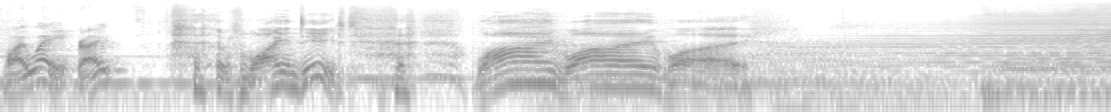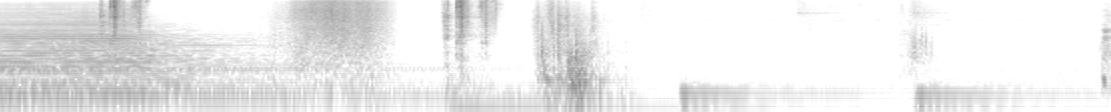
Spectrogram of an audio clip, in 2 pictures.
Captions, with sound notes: - Why wait, right? (laughing) - Why indeed? (chuckles) Why, why, why. (ominous music)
